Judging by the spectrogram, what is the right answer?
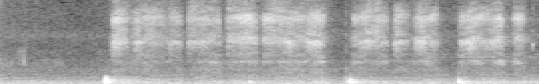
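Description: A teacher writes words on a classroom board, chalk or marker strokes scratching in short bursts with three sharper taps, close and moderately quiet against a faint room hiss.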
